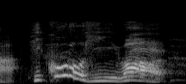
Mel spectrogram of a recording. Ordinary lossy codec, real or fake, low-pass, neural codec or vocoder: none; real; none; none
